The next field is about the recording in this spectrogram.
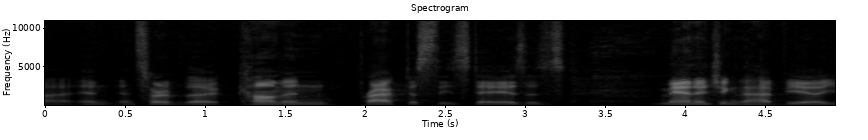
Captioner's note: none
